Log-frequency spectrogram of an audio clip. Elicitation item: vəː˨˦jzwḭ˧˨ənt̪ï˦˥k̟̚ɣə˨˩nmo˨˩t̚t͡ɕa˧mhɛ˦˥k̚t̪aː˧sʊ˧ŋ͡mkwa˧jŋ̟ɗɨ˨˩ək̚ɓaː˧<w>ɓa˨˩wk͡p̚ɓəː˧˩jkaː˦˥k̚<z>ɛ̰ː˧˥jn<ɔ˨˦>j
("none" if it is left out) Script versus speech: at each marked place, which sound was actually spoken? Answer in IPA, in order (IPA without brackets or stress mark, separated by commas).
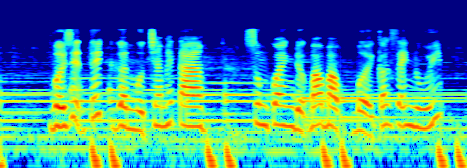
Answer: w, z, u˨˦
